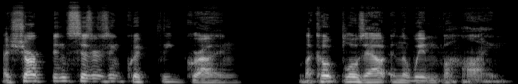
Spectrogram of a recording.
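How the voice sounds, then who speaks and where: A man as a sly, merry tradesman, husky. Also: on the low side, expressive, a little slow, bright, forceful tone, full character voice. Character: merry, sly male scissors grinder peddling his trade.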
